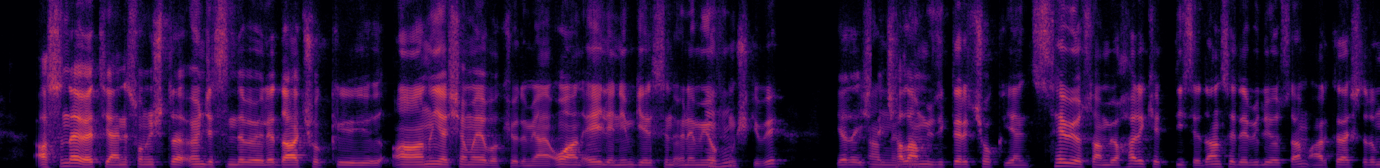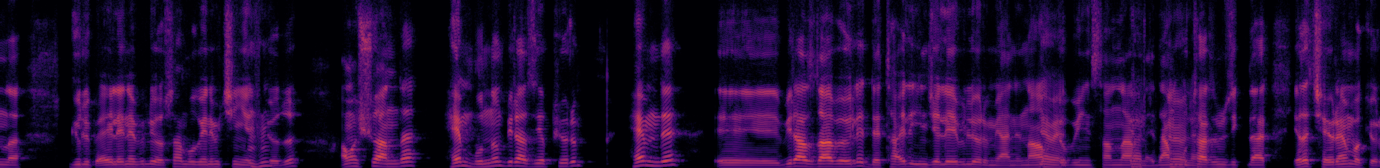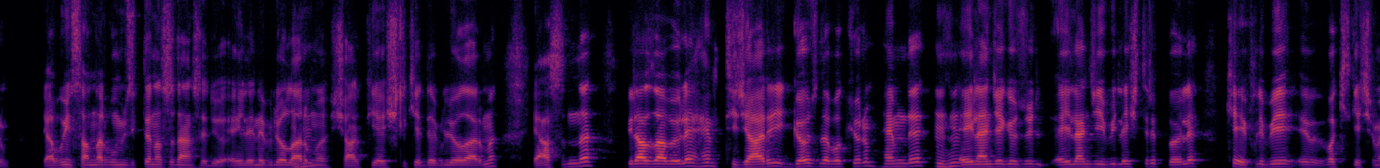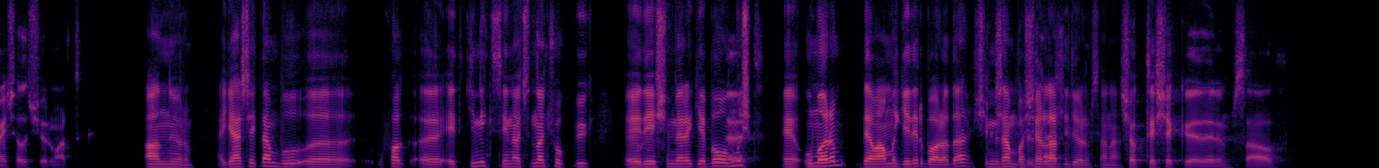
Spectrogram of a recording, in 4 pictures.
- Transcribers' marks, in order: other background noise
- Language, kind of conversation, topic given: Turkish, podcast, Canlı bir konserde seni gerçekten değiştiren bir an yaşadın mı?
